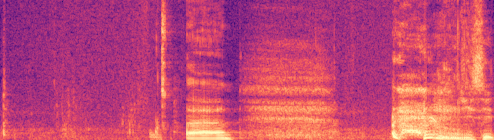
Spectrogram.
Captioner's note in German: hustet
